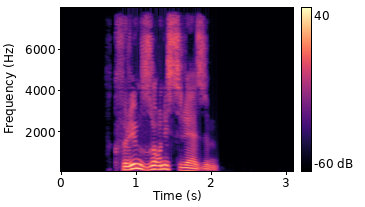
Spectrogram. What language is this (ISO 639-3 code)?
kab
